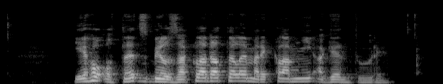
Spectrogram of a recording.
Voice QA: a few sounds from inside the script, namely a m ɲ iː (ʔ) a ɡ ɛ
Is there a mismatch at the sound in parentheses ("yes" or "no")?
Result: no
